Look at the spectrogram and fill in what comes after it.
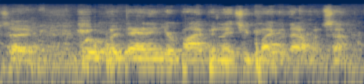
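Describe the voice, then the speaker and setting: Noticeable background noise sits under audible room echo. The delivery keeps a moderate pace. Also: man. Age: 70s. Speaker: political candidate. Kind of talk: candidate forum speech. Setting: candidate forum with audience.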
